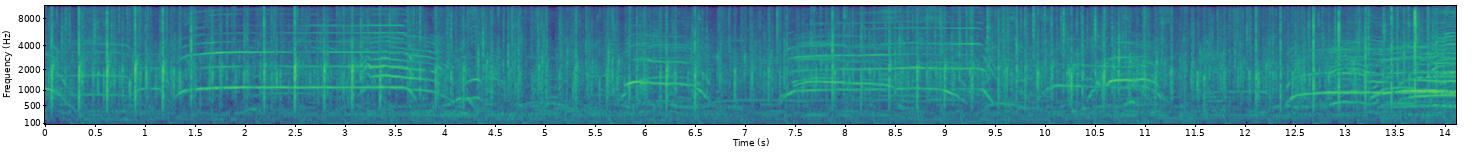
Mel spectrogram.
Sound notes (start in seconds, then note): 9.7 applause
